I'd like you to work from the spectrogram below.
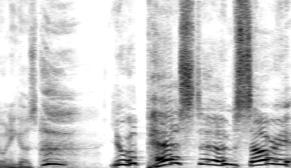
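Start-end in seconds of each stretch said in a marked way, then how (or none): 0.4-2.9 squeaky, much higher and louder mock panic; suddenly realizing he's cornered a priest; shocked apology. Guy shocked to see collar.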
